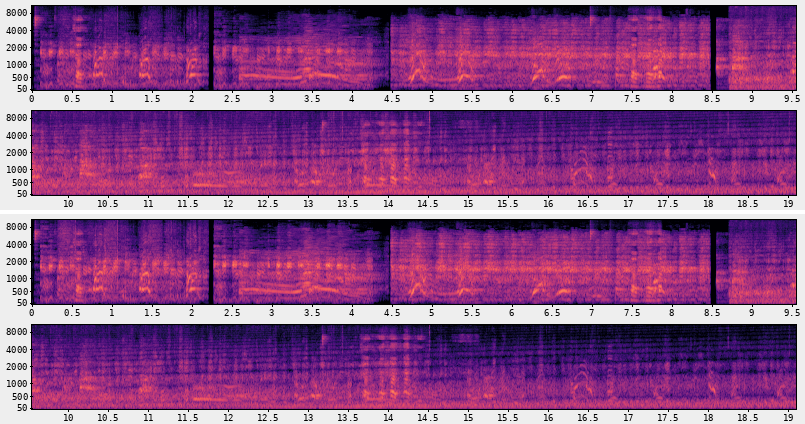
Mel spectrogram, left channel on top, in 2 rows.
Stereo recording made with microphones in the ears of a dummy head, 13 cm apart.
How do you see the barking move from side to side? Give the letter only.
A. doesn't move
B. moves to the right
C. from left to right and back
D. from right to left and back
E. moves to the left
E.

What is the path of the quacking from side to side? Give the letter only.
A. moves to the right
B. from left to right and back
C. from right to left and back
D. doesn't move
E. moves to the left
E.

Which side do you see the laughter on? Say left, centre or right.
centre.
